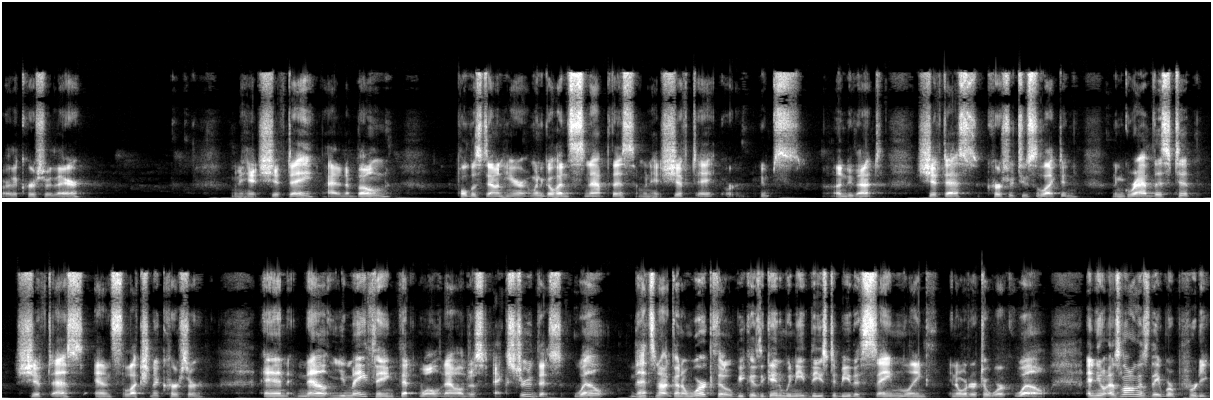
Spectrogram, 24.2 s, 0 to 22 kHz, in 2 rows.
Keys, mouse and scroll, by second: 1.8 click, 2.2 shift+a, 3.1 scroll down 4, 3.6-4.0 scroll up 2, 4.0 g, 5.4 right click, 6.7 shift+a, 7.9 ctrl+z, 9.2 shift+s, 11.0 right click, 12.1 shift+s, 14.3 shift+middle click, 14.6-15.0 scroll up 2, 15.0 z, 15.4 z, 15.9 scroll down 2, 17.6 z, 17.9 right click, 18.3 z.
